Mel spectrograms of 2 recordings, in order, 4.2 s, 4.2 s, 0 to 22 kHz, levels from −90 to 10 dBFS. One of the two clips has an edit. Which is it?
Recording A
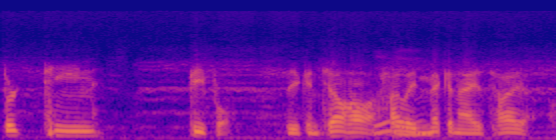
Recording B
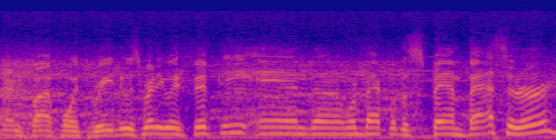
A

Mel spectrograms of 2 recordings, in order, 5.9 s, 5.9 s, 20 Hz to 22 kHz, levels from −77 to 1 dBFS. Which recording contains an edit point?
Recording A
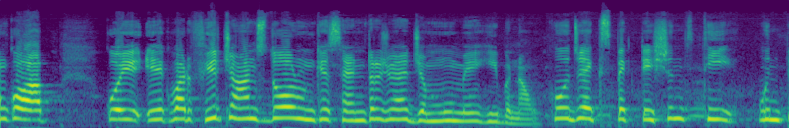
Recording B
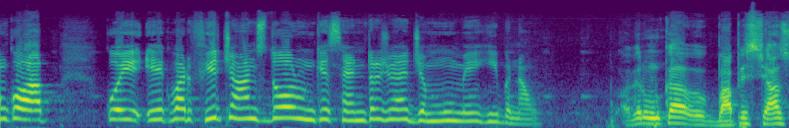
A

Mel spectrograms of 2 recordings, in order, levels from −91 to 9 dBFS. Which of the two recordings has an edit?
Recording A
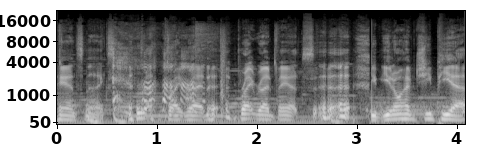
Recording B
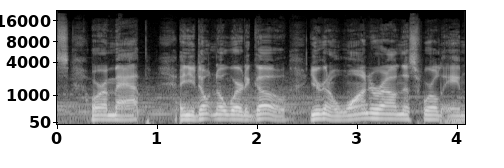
A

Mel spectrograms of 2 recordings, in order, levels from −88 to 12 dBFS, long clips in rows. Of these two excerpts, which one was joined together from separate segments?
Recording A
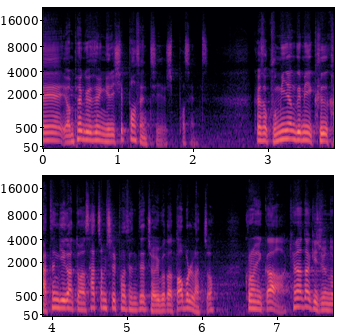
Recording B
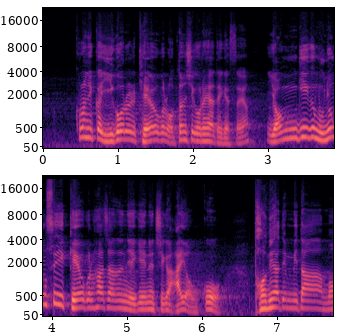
B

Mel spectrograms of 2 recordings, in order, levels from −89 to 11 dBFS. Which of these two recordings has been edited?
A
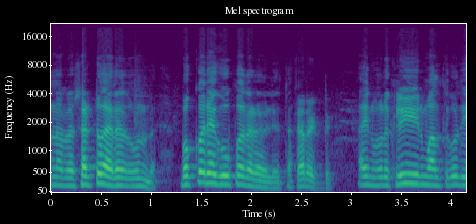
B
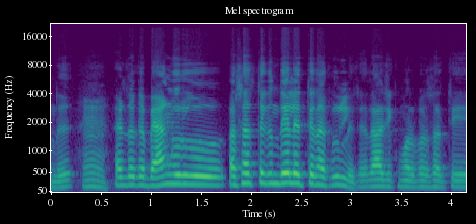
B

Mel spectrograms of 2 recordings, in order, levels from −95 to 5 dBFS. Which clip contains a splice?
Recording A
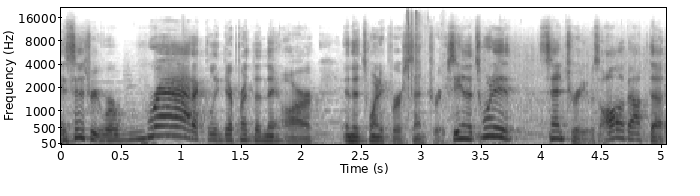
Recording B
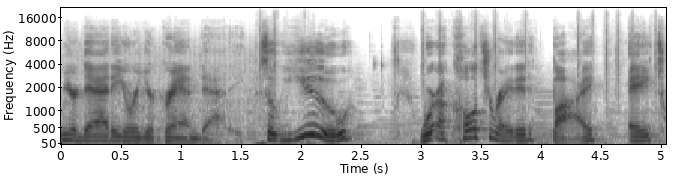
B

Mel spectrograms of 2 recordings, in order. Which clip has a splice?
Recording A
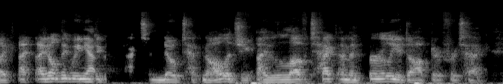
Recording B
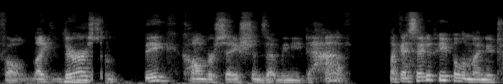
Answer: B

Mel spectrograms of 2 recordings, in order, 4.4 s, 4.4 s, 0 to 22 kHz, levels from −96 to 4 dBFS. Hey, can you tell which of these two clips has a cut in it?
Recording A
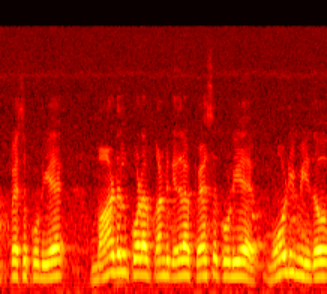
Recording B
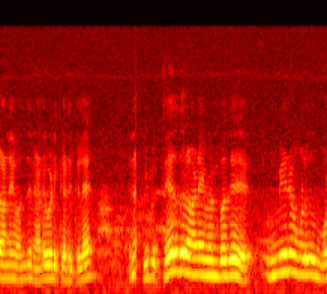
B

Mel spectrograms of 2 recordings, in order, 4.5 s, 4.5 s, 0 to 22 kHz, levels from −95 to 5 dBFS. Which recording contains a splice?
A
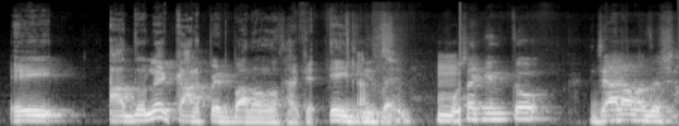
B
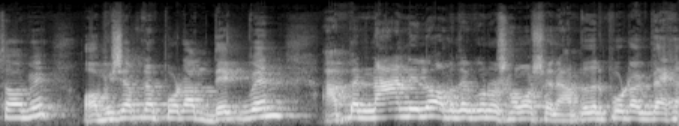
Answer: A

